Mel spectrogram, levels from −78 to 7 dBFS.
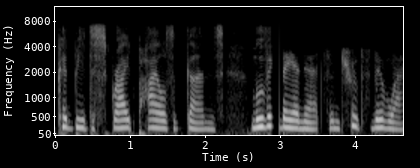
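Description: At 2.88 s the call changed networks and no speech frames arrived for 120 ms. This handover gap cuts the speech to silence until 3.00 s.

From 3.00 s onward, a fallback to narrowband replaces the clean HD Voice codec with a low-rate narrowband one. Everything above 4 kHz vanishes, and the speech turns duller and rougher.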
